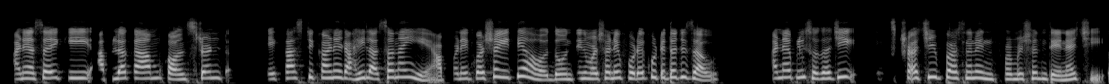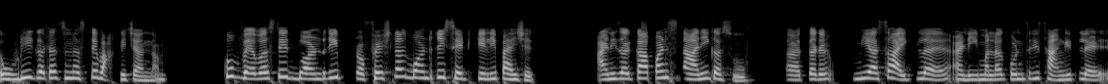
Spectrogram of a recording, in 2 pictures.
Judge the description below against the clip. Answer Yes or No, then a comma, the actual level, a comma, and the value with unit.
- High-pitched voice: Yes, very high, 270 Hz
